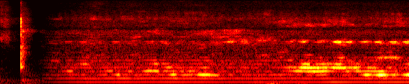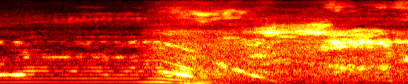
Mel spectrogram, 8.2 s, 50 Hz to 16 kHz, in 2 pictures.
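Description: Random orbital sander with a 220-grit disc running on a coated particle-board cabinet, a steady motor hum. About six seconds in it is switched off and its pitch falls as it winds down, followed by a rough hiss near the end.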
